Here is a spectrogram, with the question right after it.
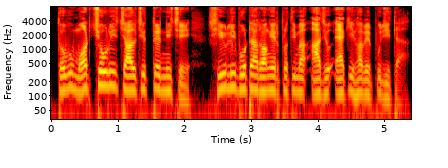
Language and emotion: Bengali, neutral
